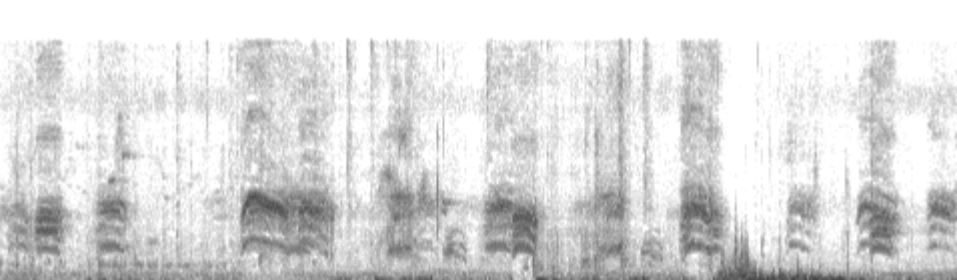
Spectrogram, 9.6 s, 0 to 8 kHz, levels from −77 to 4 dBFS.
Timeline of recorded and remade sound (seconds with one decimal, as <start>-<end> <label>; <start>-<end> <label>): 0.0-3.3 recorded; 3.3-4.1 remade; 4.1-5.4 recorded; 5.4-6.2 remade; 6.2-9.6 recorded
